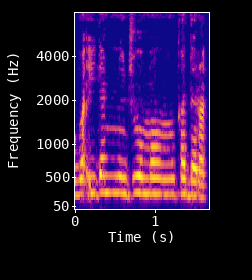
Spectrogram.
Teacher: Nujumun, alif lam bertemu nun, itu alif lam syamsiyah. Cara membacanya meleburkan alif lam ke huruf syamsiyahnya. Dan nun di sini itu gunnah. · Cara membacanya itu meleburkan mim dan nun dengan mendengungkan suara dari pangkal hidung dan panjangnya itu 2 harokat atau 1 alif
